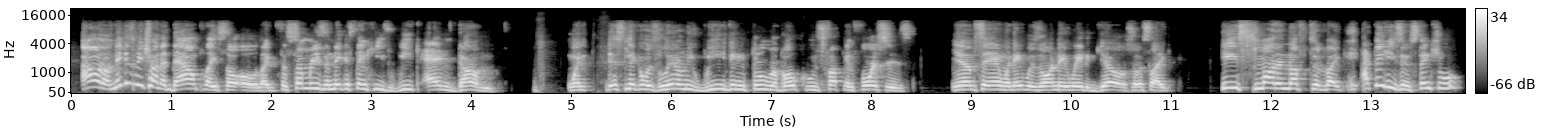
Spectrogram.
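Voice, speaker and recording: Man, American accent, slightly high voice, casual discussion, heavy slang and swearing, conversational fillers, dry room-free sound. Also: dry recording. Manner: slangy, profane, repeats "like" and "you know what I'm saying". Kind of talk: casual chat, fan debate.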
